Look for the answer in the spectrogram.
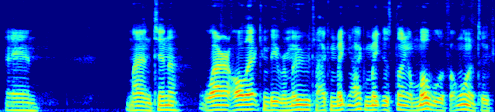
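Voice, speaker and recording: A man talking casually and haltingly as a radio hobbyist, in a laid-back, folksy, rambling way. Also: lowish voice, darkish tone. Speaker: radio hobbyist video maker.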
